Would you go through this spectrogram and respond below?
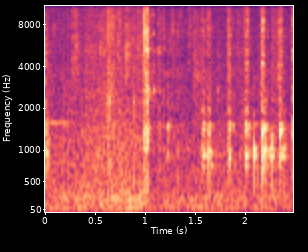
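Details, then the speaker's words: Bright clinking and rattling bursts whenever a newly unboxed 70 cm softbox studio light, shipped in a badly crushed box, is moved, like a loose piece shifting inside the housing; the second light rattles too. "What was that noise? something rattling inside."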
